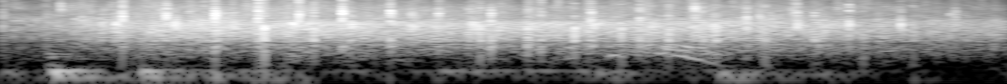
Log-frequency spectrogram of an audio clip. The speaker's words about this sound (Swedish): Applåder efter fullmäktigeledamöternas tal till Jan Jönsson. Och det är inte ofta det blir såna här stående ovationer från samtliga ledamöter i fullmäktige.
